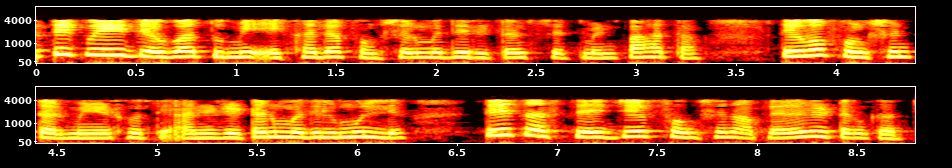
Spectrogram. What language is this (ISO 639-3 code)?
mar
